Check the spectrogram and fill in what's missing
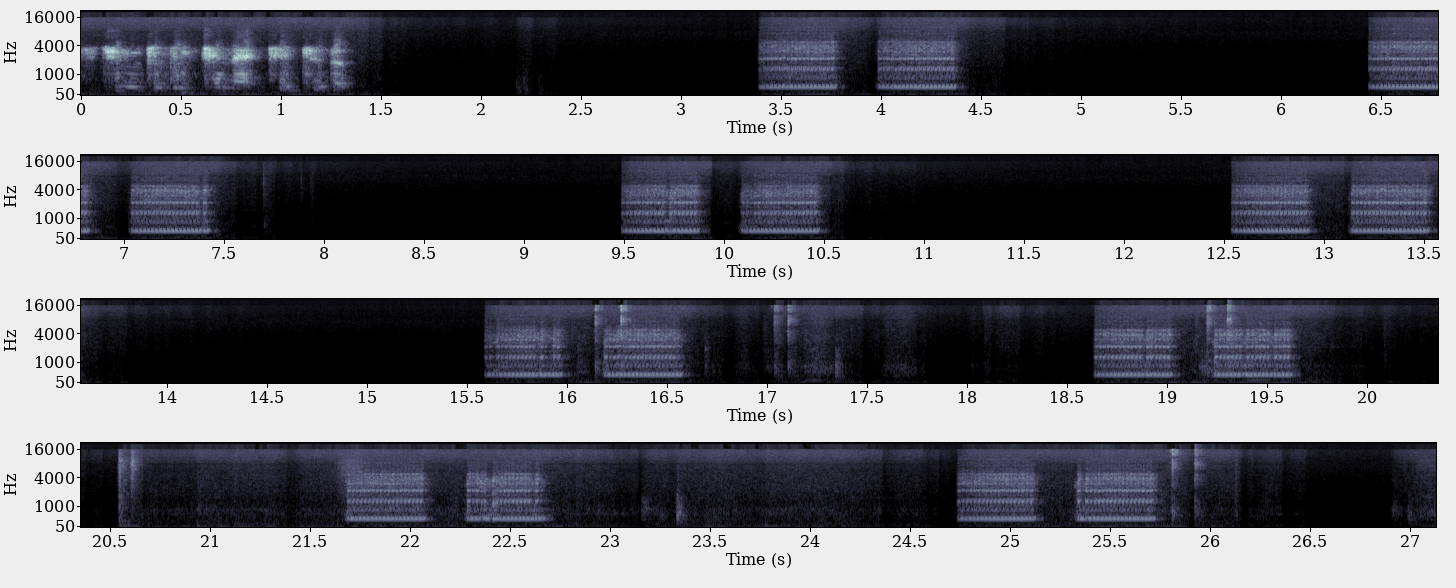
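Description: A telephone rings out on a call to a newspaper news desk, in evenly spaced double bursts, about eight of them, loud and clear. It ends in a short hiss and some muffled noise before someone answers.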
